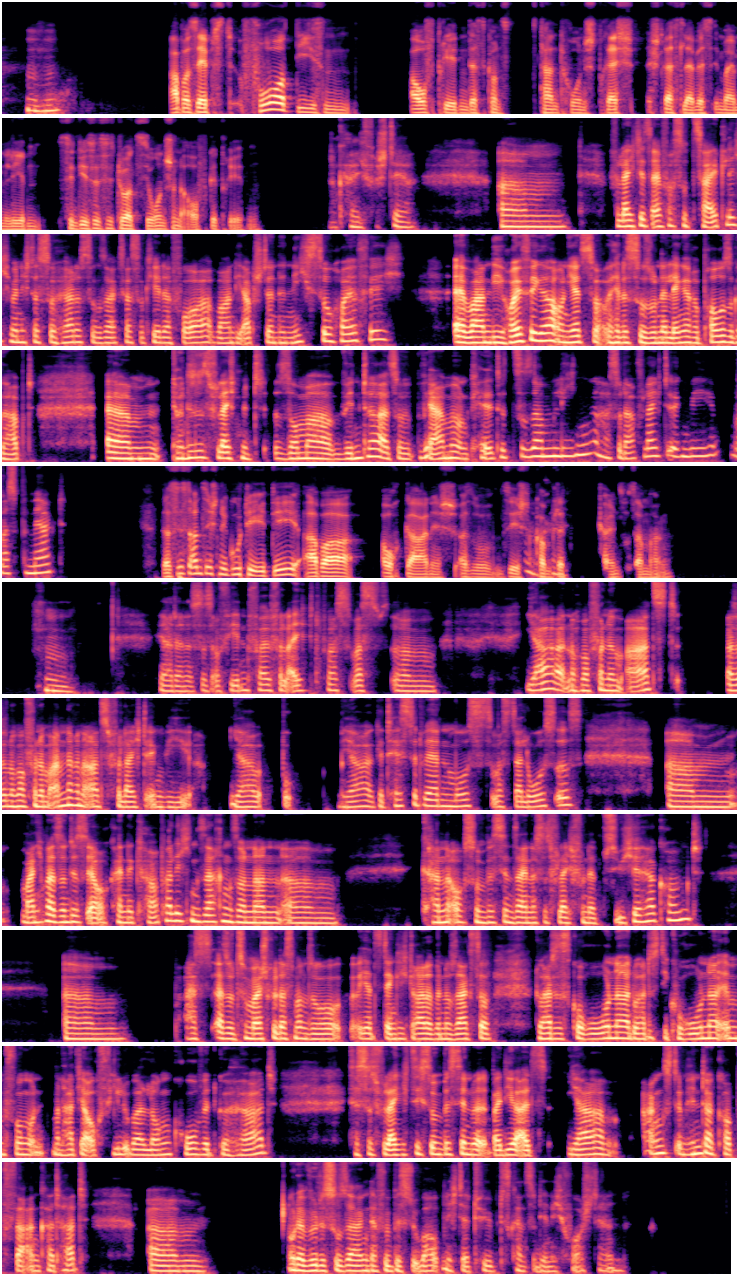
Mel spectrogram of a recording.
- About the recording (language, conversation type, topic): German, advice, Wie beschreibst du deine Angst vor körperlichen Symptomen ohne klare Ursache?
- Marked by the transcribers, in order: other background noise; tapping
